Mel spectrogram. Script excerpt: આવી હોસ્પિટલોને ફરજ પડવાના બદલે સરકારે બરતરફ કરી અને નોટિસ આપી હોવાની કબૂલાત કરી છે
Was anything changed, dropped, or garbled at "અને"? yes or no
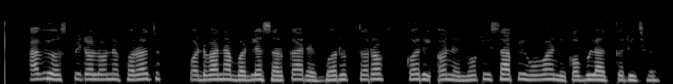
no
